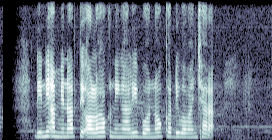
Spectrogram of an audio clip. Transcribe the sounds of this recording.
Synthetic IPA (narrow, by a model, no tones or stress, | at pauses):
diniaminart̪iɔlɔɦɔk̚niŋalibɔnɔkɨrdiwawaɲt͡ʃaɾa̰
